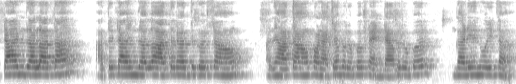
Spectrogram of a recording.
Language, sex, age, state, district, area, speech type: Goan Konkani, female, 45-60, Goa, Quepem, rural, spontaneous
